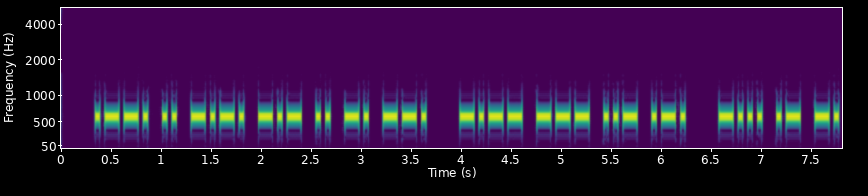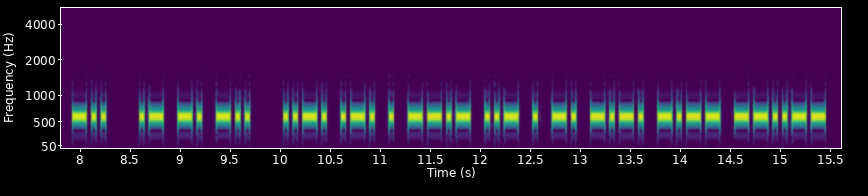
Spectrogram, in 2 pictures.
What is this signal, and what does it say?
Morse code, heard as a keyed tone, about 25 wpm, 600 Hz. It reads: PICKING YOUR BAND AND FREQUENCY,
